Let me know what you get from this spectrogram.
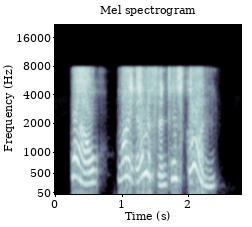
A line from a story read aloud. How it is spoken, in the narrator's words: exclaimed Archie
